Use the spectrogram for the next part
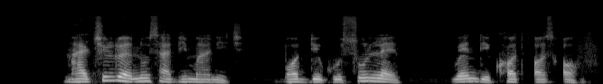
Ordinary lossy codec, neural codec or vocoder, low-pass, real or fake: AAC, 48 kbps; vocoder, 22.05 kHz, 80 mel bands, WaveNeXt; 9.9 kHz; fake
